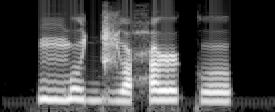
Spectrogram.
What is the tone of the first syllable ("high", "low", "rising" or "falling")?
high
